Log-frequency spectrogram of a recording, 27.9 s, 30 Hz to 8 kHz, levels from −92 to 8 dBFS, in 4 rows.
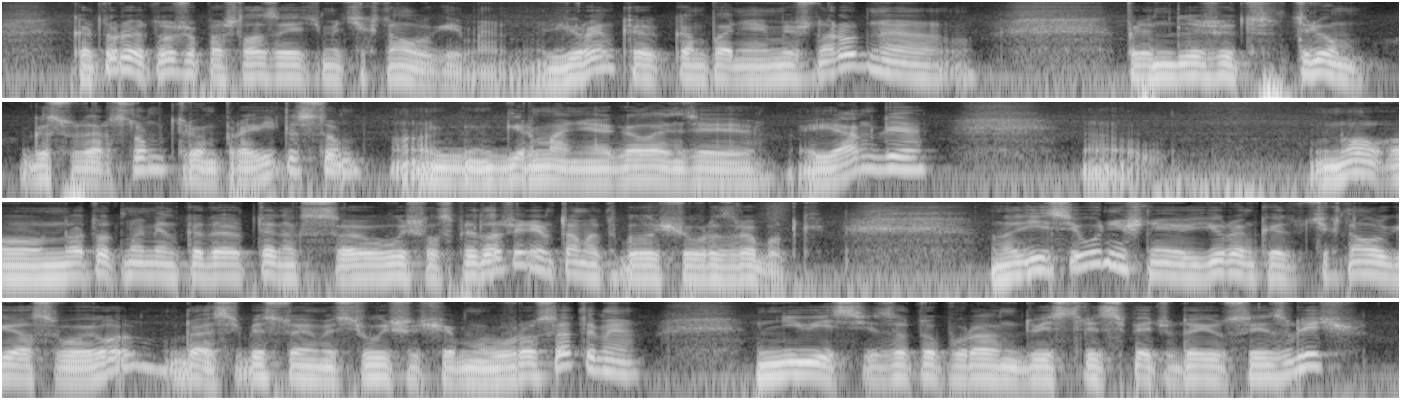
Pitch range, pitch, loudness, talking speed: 95-115 Hz, 100 Hz, -13 LUFS, 110 wpm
